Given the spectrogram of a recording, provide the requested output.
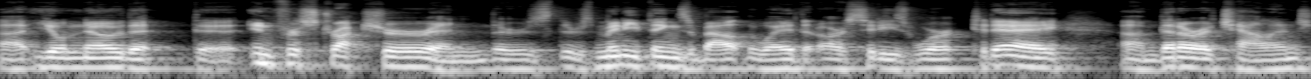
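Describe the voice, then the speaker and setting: A man with an American accent speaks using fairly even intonation. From United States. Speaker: startup executive and venture capitalist. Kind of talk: keynote talk. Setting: virtual event. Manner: halting, many fillers.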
